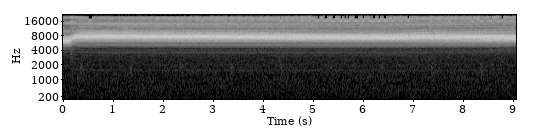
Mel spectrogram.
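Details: Kaempfer cicada singing on a person's hand in Kanto, Japan, on July 26, 2022: a continuous, steady, very high buzzing drone with no breaks, loud and even throughout, with nothing else clearly audible.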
